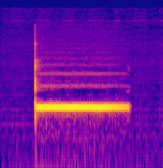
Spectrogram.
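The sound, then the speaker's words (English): A single steady electronic phone tone from an iPhone calling a phone number after it is tapped, sounding clearly for about a second and a half, starting abruptly and cutting off cleanly, with near silence around it and no voices. “For example, tapping on a web address in an email launches that website in Safari, and tapping on a phone number calls that number.”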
